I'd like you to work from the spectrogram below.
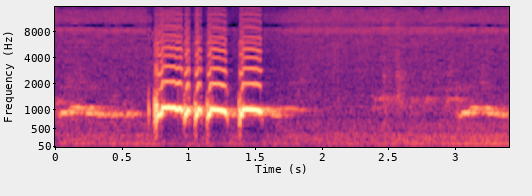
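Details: Local zebra dove near a homemade bird trap gives one brisk phrase of four clipped, resonant coos, while softer sustained cooing of other doves drifts in before and after.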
